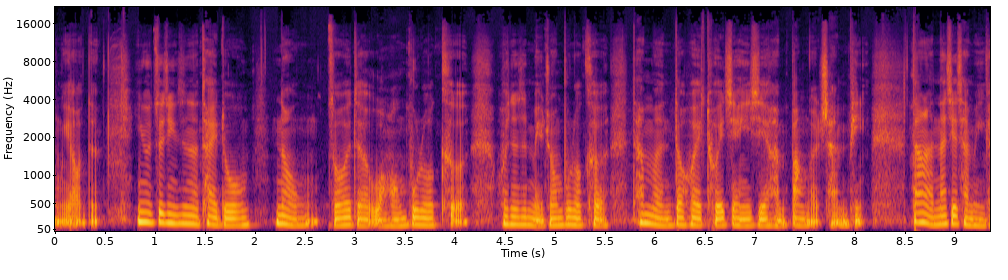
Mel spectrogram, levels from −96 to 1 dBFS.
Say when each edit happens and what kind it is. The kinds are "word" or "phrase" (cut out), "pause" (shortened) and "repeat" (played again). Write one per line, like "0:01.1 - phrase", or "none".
0:02.7 - word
